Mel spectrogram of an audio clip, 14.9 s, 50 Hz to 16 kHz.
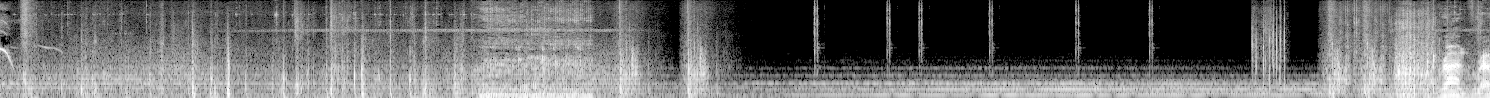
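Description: Roach, Geralt's horse in The Witcher 3: Wild Hunt Blood and Wine, clip-clops along in rhythmic hoofbeats, with a burst of louder galloping midway, while voices and game music play around the steps.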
